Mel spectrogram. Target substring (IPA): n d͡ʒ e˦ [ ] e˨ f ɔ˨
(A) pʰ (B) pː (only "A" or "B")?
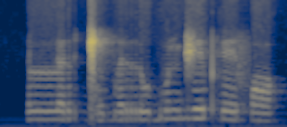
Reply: A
